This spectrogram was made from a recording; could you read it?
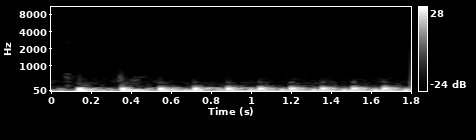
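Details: VW Up TSI, fault in the 3rd cylinder, spark plug suspected after plug test with engine running: lumpy idle, steady stumble about every seventh of a second, one cylinder not firing; misfire at idle, cause not confirmed.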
